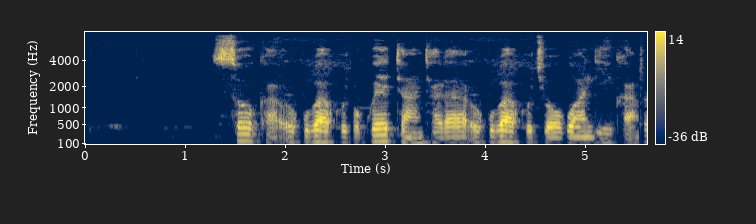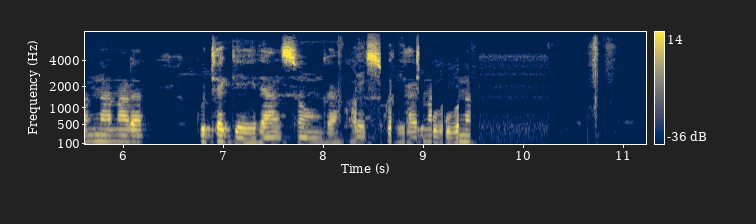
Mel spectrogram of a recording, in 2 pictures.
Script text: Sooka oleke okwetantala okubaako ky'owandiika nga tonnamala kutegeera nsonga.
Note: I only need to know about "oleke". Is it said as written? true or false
false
